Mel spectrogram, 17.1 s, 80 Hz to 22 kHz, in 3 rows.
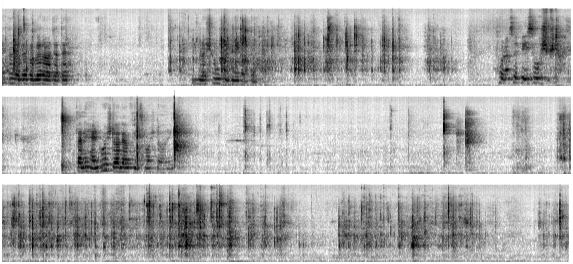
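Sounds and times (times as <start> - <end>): brushes clattering in soapy water: 1.6 - 4.6, 11.2 - 17.0.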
